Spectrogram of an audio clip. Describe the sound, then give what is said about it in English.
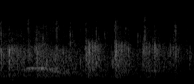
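A church audience breaks into sustained applause as a clap offering to the Lord, a dense, steady clatter of many hands clapping, with a few scattered voices rising briefly above it. “Come on, give the Lord a great clap offering, amen.”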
